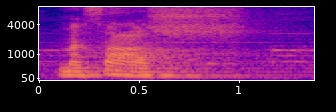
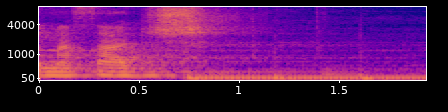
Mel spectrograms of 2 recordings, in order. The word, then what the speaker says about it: massage: Okay, as in massage, massage. So you don't say massage because the sound is not g, but j.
